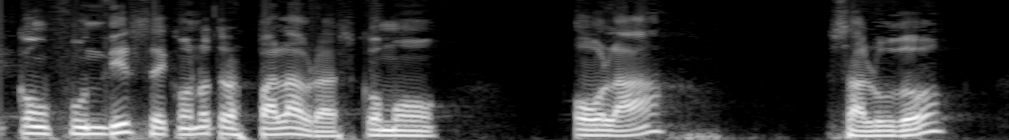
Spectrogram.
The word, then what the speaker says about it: hola: con otras palabras como hola, saludo, y ola del mar. Hola se escribe con H. Hola se escribe sin H. Las dos suenan igual.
